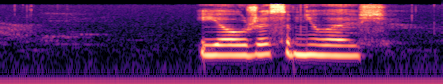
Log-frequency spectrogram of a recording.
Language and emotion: Russian, neutral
